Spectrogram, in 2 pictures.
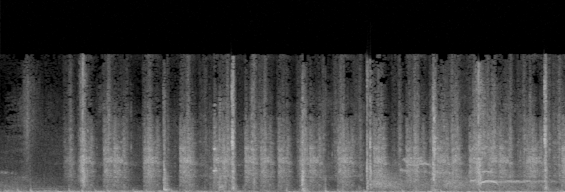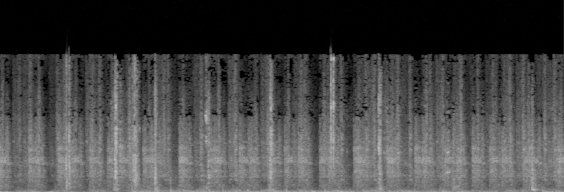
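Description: Metal parts of an engine clank and rattle as it is being repaired.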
